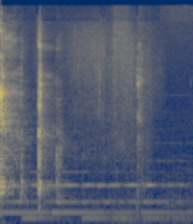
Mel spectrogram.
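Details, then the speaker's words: Huff cough for airway clearance in a child with cystic fibrosis: deep breath held three seconds, more breaths stacked in, then a forceful complete exhale. It can be done with or without an oscillating PEP device. A short breathy huff over a steady tone. "take in a few more breaths before letting all the air out in a slight forceful and complete exhale stacked huff coughs can be done with or without an aerobic ax - coughs"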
